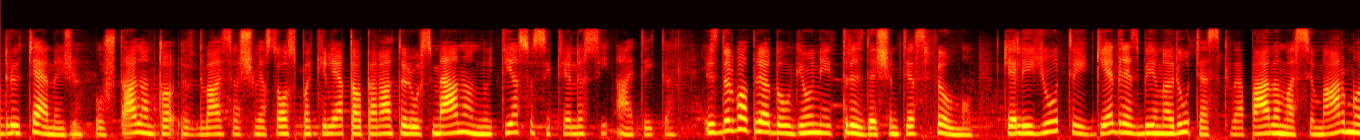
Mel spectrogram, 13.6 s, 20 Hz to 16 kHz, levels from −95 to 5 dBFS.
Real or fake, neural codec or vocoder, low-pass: fake; codec, 16 kHz, 1 kbps, X-Codec, HuBERT features, trained on general audio; 7.2 kHz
